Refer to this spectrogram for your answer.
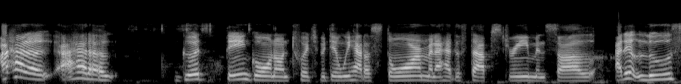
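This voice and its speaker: An ordinary speaking voice from a woman at a medium pitch, a moderate pace and ordinary pitch variation. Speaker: streamer and reef tank hobbyist. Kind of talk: casual chat.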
